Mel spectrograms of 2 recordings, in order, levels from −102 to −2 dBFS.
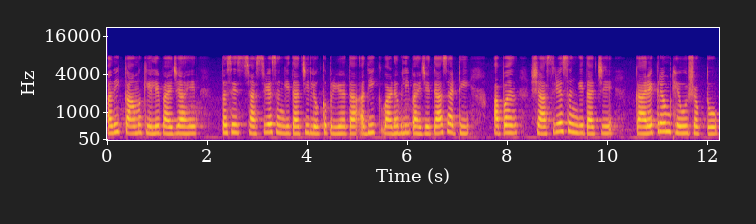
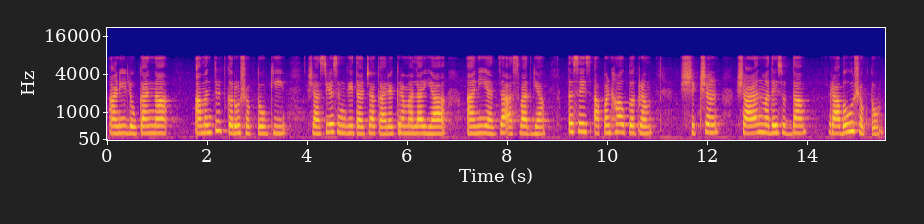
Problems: none marked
